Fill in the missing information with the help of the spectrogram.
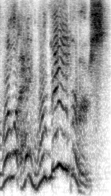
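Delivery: sudden high, delighted exclamation; a burst of glee at the news; excited. Real, not acted. Gamer learns a friend lives next door, squeals excitedly. Learns they live close by.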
